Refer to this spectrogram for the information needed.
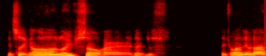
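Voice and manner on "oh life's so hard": put-on miserable, moany tone. Describing their past self as a miserable, moany prick, mock-moaning whine. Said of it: "moany prick".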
